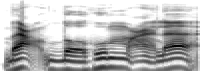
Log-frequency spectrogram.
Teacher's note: Ain bukan huruf ba bukan huruf mim maka hukumnya izhar syafawi maka dibaca jelas tidak berdengung baca pendek saja ba'ohum ala Jangan dibaca ba Hum jangan dipanjangkan seperti itu jangan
